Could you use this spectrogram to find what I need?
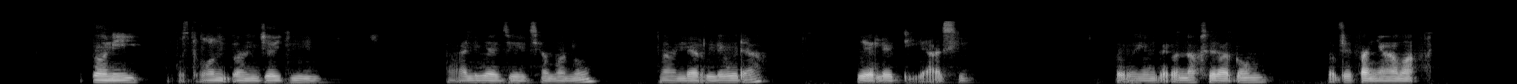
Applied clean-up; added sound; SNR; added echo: neural mask model DeepFilterNet 3.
